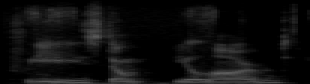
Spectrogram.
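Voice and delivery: very calm, gentle, soothing, even-tempered voice. Narrator voicing a stranger who speaks up behind a woman, very soft-spoken and calm. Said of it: "a very soft spoken voice comes up behind her and tries, it says very calmly".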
